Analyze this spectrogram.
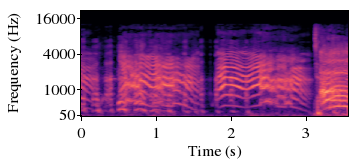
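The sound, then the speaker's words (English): A person in KwaZulu-Natal imitates a hadeda ibis with loud, wavering, nasal wails in three long bursts, the pitch warbling up and down, with brief gaps between them and no talking. “On the way next, I think we're going to listen to some people in KZN impersonating Hardy Dogs.”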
